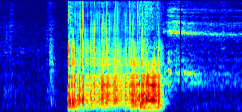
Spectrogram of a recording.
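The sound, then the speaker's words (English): A single loud fart rips out for about a second, a low, rough, sputtering blat that stops abruptly and leaves near silence behind it. “Ah, who farted? Ah, that's disgusting!”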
